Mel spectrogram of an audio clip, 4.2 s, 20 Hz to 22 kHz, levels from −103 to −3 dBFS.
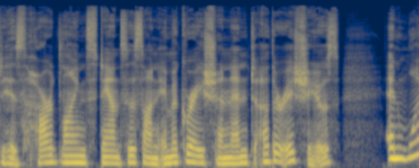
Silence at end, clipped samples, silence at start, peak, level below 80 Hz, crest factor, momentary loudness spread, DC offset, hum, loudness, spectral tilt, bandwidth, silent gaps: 0 s; under 0.1%; 0 s; -4 dBFS; -54 dBFS; 16 dB; 5 LU; under 0.1%; none; -20 LUFS; -5.5 dB/octave; 19 kHz; none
